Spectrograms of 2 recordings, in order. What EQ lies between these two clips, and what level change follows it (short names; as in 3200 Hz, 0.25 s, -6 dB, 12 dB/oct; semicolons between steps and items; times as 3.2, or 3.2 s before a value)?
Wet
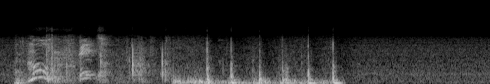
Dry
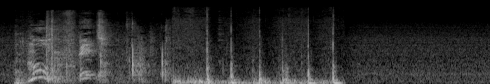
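polynomial smoothing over 25 samples; air absorption 220 m; +4.0 dB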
